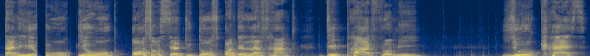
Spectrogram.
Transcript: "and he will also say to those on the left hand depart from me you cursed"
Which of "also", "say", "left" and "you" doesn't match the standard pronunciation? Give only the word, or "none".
none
